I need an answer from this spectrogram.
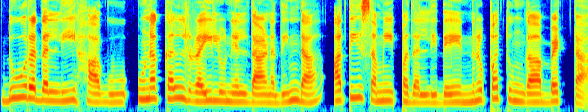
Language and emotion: Kannada, neutral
